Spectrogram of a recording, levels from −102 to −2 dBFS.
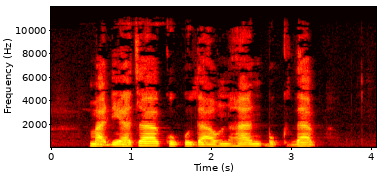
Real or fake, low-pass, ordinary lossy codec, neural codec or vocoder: real; 10.8 kHz; MP3, 96 kbps; none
